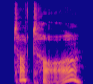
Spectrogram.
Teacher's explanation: the tongue touching the ridge right behind your teeth. The t sound.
